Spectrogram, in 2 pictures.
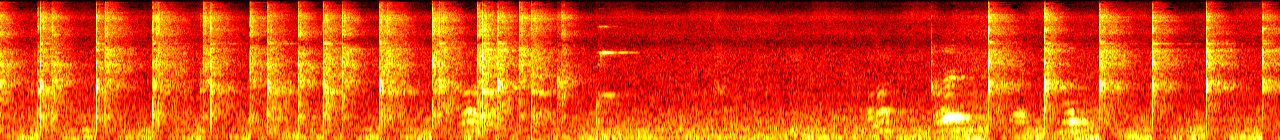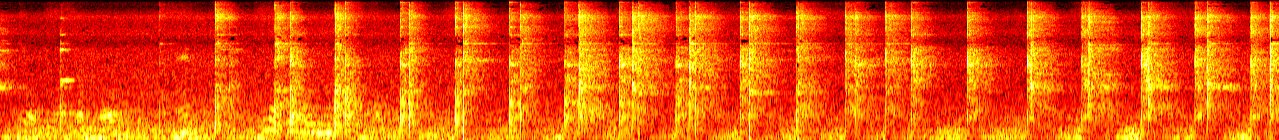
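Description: Hammers strike metal in quick, repeated ringing blows.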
